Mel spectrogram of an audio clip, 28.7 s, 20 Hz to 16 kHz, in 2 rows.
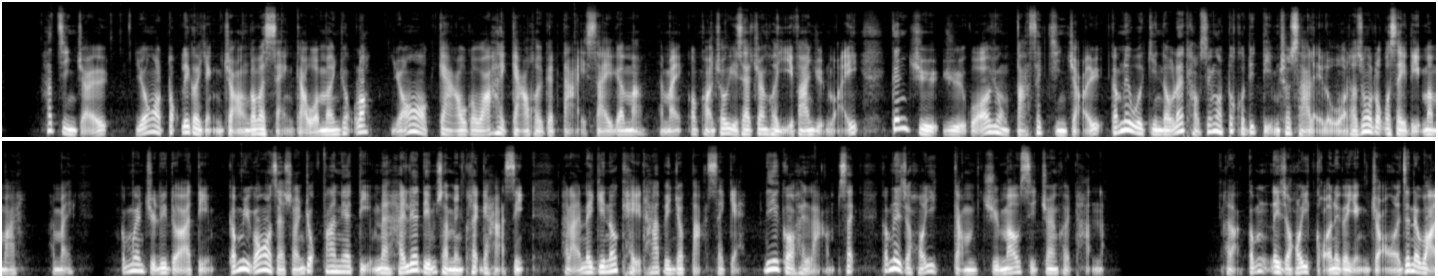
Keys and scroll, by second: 7.1 super+z.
